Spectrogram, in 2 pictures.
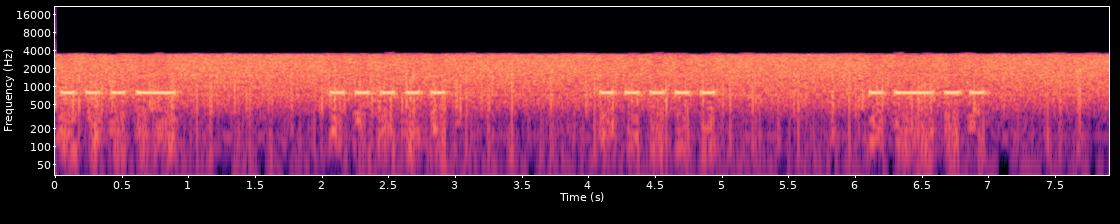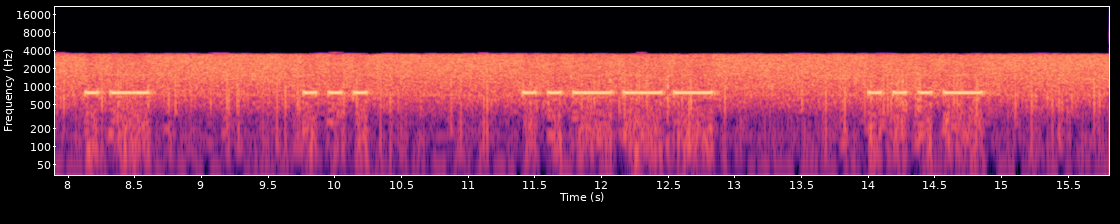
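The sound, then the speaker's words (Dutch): A Morse code signal over amateur radio: a steady mid-pitched tone keyed on and off in short groups of dots and dashes, riding over a loud, constant hiss of band noise. “ik hoor hier zelfs een morsensignaal”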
